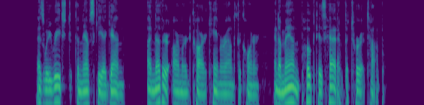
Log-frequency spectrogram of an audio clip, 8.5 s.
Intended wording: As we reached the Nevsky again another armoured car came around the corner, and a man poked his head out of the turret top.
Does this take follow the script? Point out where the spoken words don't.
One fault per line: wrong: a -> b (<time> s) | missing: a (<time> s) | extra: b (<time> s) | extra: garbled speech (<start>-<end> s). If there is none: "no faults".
missing: out (6.8 s)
